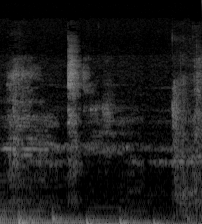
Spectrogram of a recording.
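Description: Faint rustling of a polyester safety vest being handled and repositioned, a few short soft brushes, over a low steady hum.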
